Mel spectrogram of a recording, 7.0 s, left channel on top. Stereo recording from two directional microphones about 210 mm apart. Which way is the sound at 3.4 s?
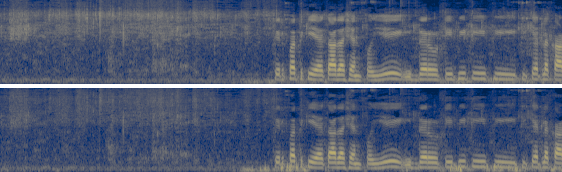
Centre (ahead or behind).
